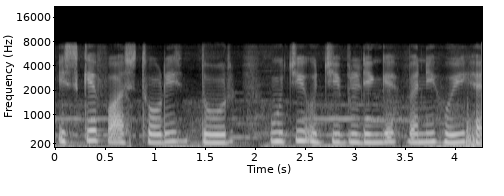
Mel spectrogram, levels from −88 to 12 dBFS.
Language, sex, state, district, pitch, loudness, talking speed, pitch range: Hindi, female, Uttar Pradesh, Saharanpur, 230 Hz, -17 LUFS, 140 wpm, 220-250 Hz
